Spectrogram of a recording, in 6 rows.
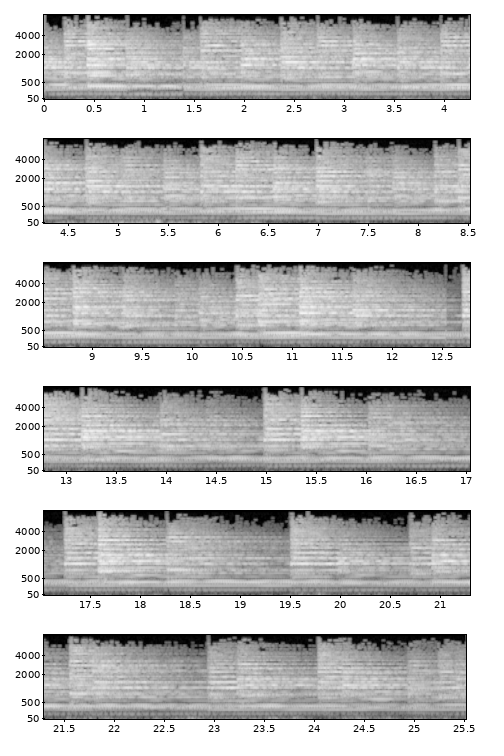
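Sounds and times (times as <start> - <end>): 
church bells ringing in Osoppo: 0.0 - 25.5.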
